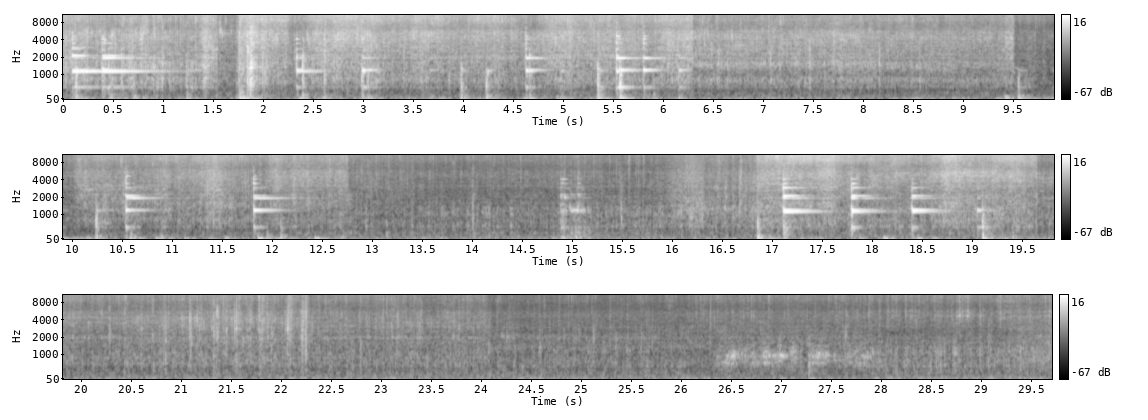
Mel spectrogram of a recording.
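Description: Sliced green onions and chili flakes sizzling in oil in a pot, stirred with a wooden spoon. Groups of short ringing clinks come now and then as the spoon knocks against the pot; the sizzle is louder early on and again briefly in the middle, then quieter.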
